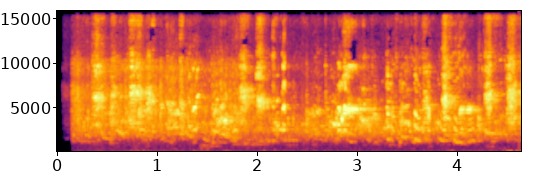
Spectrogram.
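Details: Pet budgerigars during pairing, chattering in a continuous warble of bright, scratchy chirps and squeaky notes with a few clearer whistles, steady for several seconds after a brief silent start.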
